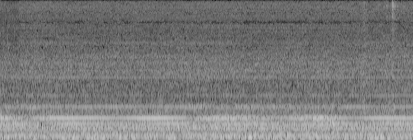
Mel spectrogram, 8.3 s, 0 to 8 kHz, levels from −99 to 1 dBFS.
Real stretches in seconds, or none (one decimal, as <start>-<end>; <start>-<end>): 1.0-3.7; 6.8-8.3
